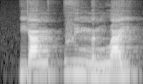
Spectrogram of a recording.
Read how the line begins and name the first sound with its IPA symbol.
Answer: j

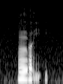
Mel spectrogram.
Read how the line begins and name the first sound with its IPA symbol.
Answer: ŋ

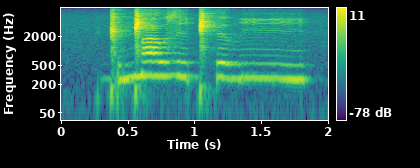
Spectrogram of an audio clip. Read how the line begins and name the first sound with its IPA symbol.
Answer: ɡ͡ǁ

